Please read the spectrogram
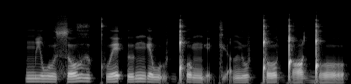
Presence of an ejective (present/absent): present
